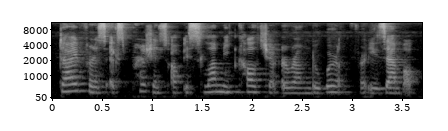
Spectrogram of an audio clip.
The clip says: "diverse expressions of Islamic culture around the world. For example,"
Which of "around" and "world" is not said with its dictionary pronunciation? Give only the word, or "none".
none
